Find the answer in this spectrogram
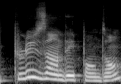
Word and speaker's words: plus: Ensuite, on peut dire je travaille de plus en plus et là le premier plus est prononcé comme un Z puisqu'il est prononcé ensemble avec le et plus on est de fou, plus on rit.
